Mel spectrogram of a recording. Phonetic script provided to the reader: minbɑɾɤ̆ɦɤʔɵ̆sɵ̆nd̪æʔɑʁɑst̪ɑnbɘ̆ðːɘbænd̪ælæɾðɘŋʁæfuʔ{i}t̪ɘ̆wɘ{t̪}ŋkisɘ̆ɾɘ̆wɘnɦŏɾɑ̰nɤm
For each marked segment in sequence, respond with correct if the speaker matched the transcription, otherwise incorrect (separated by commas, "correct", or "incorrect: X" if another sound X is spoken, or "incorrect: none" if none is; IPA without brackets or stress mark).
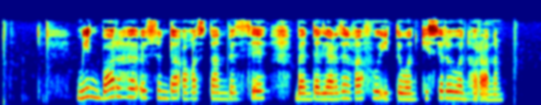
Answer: correct, incorrect: none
